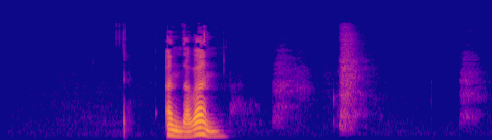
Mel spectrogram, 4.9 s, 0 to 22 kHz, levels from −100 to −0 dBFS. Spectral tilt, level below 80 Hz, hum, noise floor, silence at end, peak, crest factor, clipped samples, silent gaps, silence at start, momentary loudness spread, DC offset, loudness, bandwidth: -6.5 dB/octave; -84 dBFS; none; -89 dBFS; 1.45 s; -6 dBFS; 26 dB; under 0.1%; none; 1.65 s; 27 LU; under 0.1%; -25 LUFS; 10.5 kHz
